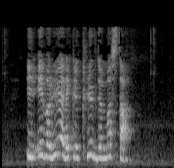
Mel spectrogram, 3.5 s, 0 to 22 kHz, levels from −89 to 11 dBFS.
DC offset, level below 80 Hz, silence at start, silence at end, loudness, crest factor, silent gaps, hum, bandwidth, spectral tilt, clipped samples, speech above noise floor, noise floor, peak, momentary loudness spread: under 0.1%; -64 dBFS; 0.55 s; 0.85 s; -18 LUFS; 16 dB; none; none; 11.5 kHz; -3.5 dB/octave; under 0.1%; 36 dB; -54 dBFS; -4 dBFS; 6 LU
